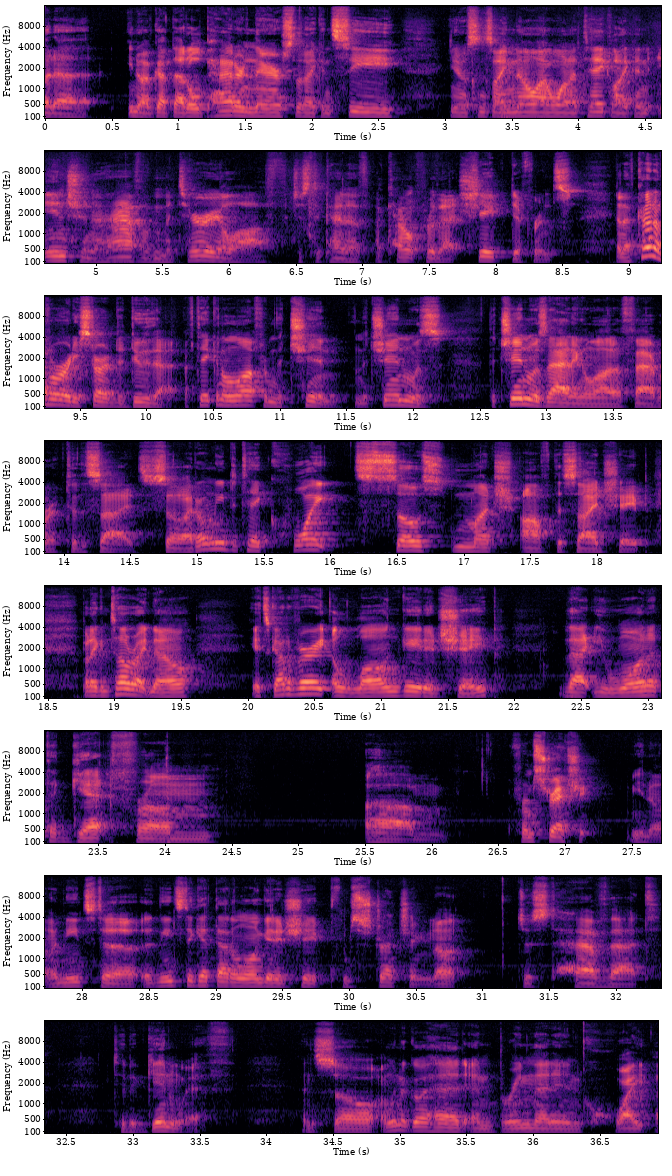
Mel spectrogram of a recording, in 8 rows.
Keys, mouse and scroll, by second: 30.7-36.0 drag.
